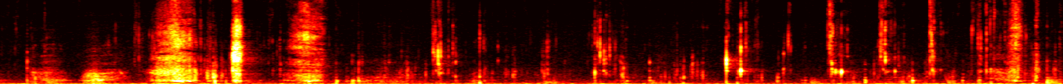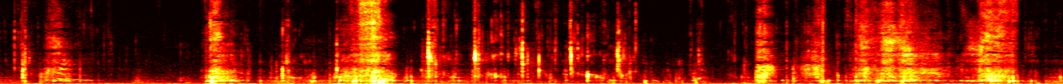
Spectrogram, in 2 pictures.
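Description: Close-up eating sounds of spicy braised duck being gnawed off the bone: wet chewing, biting and lip-smacking with frequent small crunches and clicks, louder in a few clusters.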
